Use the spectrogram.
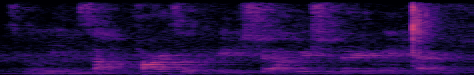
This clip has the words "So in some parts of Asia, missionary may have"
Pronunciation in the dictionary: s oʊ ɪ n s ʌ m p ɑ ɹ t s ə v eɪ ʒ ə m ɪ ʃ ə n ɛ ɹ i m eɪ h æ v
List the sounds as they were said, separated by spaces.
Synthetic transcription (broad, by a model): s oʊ ɪ n s ʌ m p ɑ ɹ t s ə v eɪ ʃ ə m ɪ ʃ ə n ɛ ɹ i m eɪ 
